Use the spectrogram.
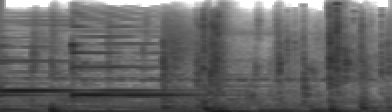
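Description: A two-tone doorbell chime rings once at a dorm room door in a visual novel game, its clear tones fading over a low thud and background music.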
